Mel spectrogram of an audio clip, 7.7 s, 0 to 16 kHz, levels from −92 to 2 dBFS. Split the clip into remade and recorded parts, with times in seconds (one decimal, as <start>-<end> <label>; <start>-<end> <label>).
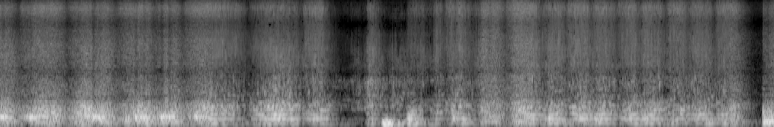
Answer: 0.0-2.1 recorded; 2.1-4.8 remade; 4.8-5.3 recorded; 5.3-7.3 remade; 7.3-7.7 recorded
